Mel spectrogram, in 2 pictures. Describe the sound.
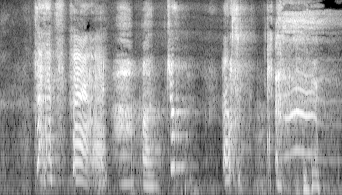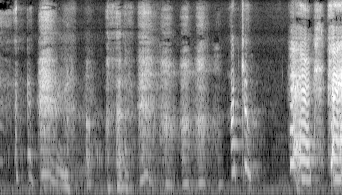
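A person fakes a series of playful sneezes into a baby's face, each answered by bursts of the baby's high, giggling laughter in quick back-and-forth rhythm.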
